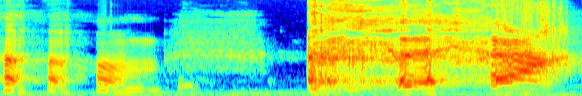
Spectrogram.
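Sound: coughing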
